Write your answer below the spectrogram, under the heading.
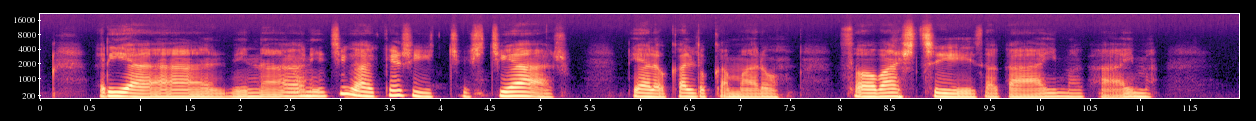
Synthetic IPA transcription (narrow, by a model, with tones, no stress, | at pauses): ɾija˧ | ni˧na˧˨ɡa˧ni˧t͡ʃi˦ɡa˧ke˦ʂi˧t͡ʃu˧ʃt͡ʃja˦ʂ | ɾja˧lo˨ka˦ld̪o˧ka̰˨ma˨ɾo˨ | so˧ba˦nʃt͡ʃi˧za̰˨ɡa˨jma˧ɡ̥a̰˨jma˧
